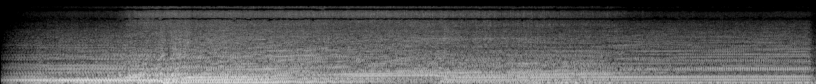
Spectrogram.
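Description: Ford Mustang's Coyote 5.0 V8 at full throttle: a steady low note for about a second and a half, then the revs climb, dip at a gear change about four seconds in, and climb again.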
